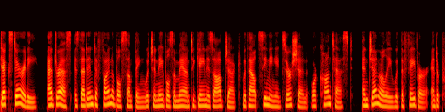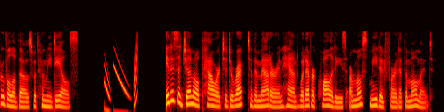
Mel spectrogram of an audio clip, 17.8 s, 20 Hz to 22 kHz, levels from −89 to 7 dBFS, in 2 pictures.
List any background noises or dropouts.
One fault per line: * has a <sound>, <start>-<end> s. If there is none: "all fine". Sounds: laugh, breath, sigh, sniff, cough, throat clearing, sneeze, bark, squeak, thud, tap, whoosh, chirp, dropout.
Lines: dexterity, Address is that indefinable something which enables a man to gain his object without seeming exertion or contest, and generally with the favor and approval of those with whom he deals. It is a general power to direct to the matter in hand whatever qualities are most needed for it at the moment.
* has a chirp, 11.0-11.7 s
